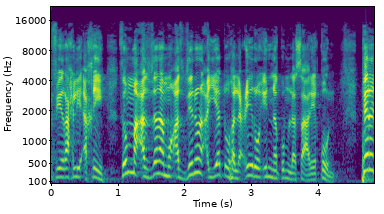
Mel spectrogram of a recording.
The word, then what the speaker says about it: مؤذن: اسی سے مؤذن ہے، موزن بولتے نا، موزن بولے تو موزن کھا لے کچھ کھانا سو. اس کی اصل تلفظ جو ہے مؤذن، ہاں اذان دینے والا.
